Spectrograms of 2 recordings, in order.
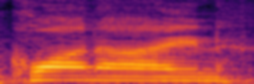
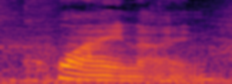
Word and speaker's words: quinine: i said earlier with the um quanine uh that makes tonic tonic it's quinine quinine there we go the quinine this is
